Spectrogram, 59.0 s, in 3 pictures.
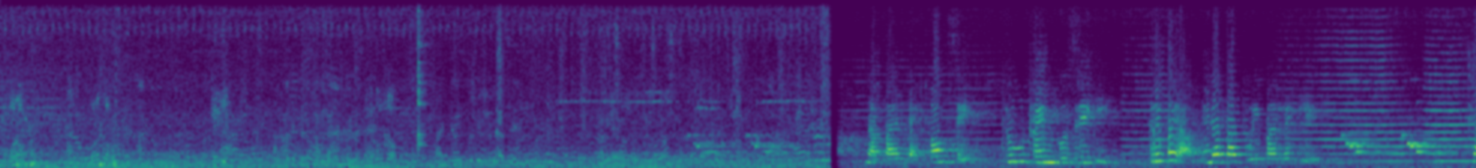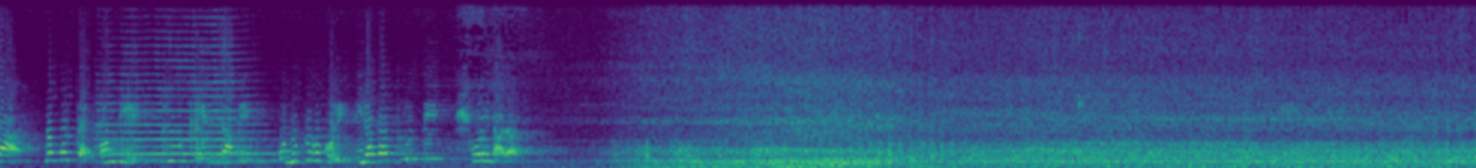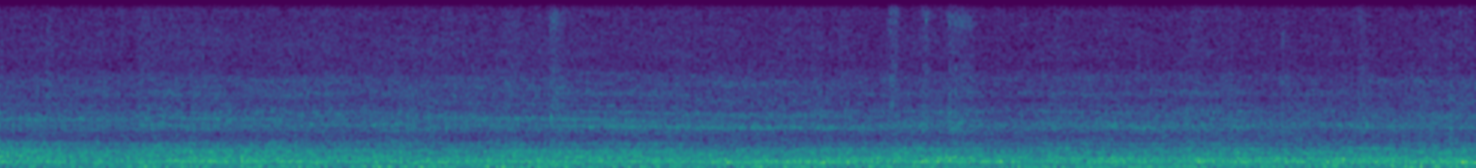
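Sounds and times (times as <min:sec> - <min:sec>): train wheels on rails: 0:00.0 - 0:11.2, 0:23.6 - 0:59.0
express train passing at speed: 0:00.0 - 0:59.0.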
